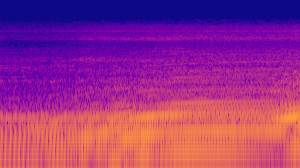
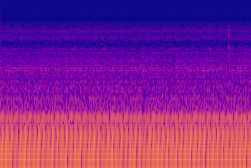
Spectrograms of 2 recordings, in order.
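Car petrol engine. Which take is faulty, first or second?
second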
